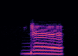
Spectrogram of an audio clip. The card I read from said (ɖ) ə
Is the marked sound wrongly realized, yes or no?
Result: no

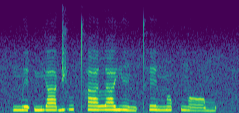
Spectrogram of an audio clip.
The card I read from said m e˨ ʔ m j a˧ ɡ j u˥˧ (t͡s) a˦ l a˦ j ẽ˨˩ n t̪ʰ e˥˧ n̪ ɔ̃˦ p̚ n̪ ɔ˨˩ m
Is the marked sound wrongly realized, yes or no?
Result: yes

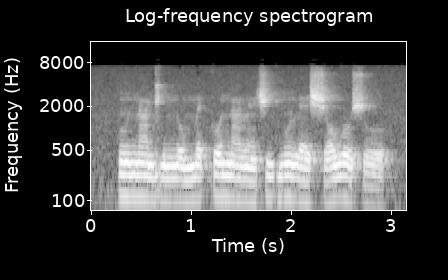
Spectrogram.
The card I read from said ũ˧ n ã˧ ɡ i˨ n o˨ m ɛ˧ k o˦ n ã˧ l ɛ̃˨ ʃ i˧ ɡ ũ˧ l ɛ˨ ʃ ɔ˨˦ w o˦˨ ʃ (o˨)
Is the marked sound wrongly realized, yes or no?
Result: no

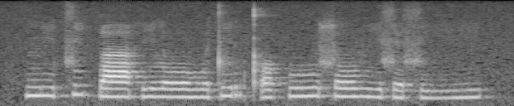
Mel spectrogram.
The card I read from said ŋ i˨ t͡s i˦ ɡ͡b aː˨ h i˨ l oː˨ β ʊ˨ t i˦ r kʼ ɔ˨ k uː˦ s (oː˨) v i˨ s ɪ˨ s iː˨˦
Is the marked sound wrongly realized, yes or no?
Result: yes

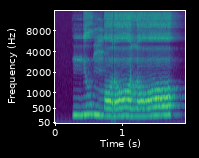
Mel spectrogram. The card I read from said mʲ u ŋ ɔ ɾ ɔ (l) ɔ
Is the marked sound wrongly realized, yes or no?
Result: no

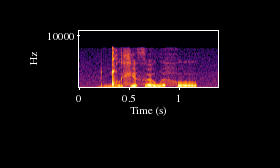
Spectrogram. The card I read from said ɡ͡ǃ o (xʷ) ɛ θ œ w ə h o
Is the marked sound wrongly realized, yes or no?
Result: yes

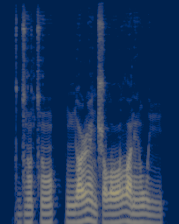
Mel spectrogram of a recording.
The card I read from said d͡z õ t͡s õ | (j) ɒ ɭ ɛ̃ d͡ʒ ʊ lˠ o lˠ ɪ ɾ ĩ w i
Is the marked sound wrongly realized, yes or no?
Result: yes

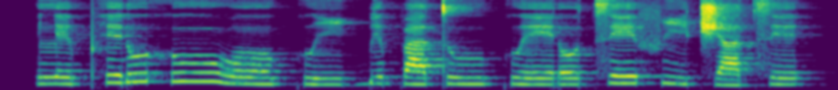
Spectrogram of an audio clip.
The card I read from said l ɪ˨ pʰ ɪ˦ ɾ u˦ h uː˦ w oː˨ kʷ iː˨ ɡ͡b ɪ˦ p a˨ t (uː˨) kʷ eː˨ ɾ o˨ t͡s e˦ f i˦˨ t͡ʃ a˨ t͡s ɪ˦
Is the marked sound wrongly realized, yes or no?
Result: no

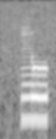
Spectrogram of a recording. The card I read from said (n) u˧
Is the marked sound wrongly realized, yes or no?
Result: no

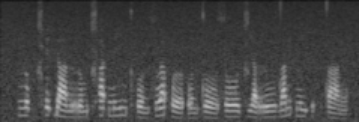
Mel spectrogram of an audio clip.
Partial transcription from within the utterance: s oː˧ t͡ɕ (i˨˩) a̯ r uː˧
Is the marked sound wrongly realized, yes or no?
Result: no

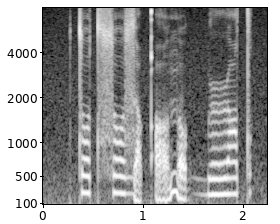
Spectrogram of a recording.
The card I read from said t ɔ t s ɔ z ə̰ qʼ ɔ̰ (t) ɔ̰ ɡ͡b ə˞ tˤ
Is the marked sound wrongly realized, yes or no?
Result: yes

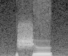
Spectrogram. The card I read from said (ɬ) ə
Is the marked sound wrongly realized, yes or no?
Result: yes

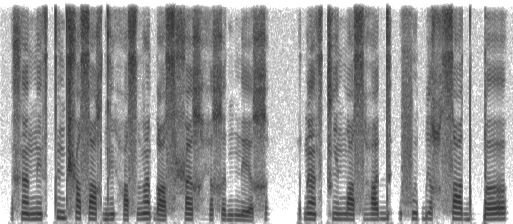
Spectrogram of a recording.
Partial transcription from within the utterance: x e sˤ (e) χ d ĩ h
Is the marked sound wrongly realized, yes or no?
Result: no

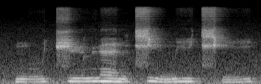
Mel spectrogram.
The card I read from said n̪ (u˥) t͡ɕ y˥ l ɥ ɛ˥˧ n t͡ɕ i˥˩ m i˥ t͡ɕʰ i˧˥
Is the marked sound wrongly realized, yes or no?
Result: yes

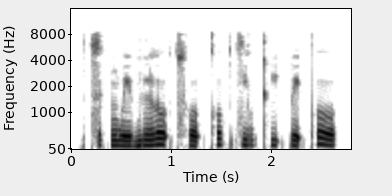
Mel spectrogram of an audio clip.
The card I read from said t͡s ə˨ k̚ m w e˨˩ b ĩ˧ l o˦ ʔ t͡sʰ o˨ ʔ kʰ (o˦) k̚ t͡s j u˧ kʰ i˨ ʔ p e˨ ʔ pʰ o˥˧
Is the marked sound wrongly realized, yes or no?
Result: no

